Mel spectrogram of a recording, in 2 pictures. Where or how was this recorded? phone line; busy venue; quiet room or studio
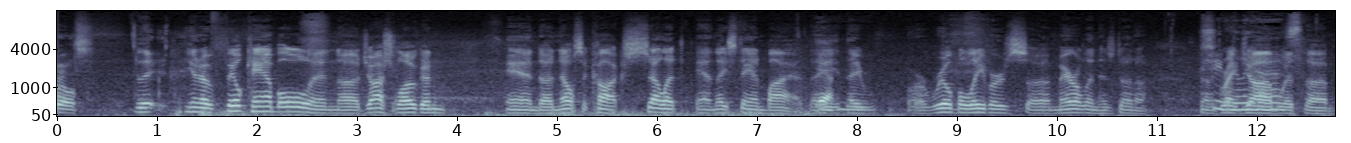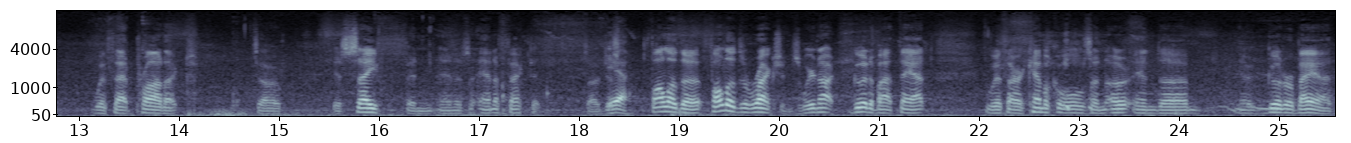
busy venue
